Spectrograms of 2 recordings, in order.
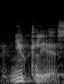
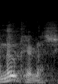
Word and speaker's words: nucleus: It's nuclear, as in the word nucleus of an atom. The nucleus, yeah. No, nucleus, not nucleus. Nucleus, okay?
